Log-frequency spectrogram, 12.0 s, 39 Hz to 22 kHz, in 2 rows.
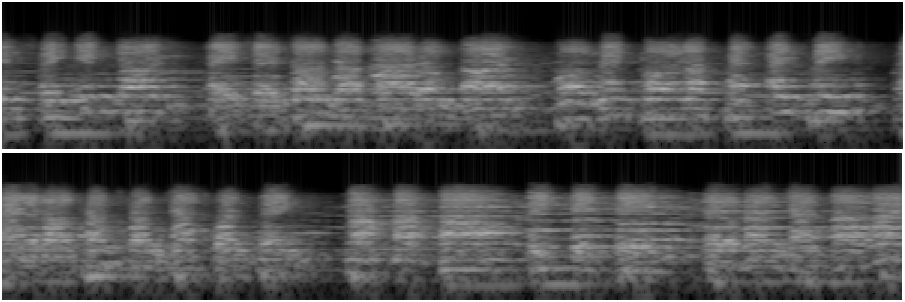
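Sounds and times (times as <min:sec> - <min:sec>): chorus singing: 0:00.0 - 0:12.0
musical accompaniment: 0:00.0 - 0:12.0.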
